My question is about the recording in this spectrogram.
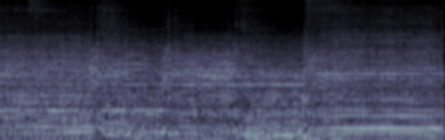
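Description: Live rock band playing an instrumental passage: electric guitars over a drum kit, running steadily.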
